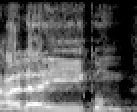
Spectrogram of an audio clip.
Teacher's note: Di antara kesalahan pengucapan huruf ya adalah ketika dia bersifat layyinah ini tidak dibedakan dengan ya yang madiyah, yang panjang. Maka salah kalau jika membaca mad layyinah atau ya yang layyinah dibaca dengan mad panjang atau ya panjang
